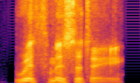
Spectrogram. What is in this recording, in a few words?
"rhythmicity", British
